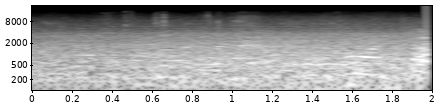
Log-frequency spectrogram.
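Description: Faint background voices over steady street noise, with no nearby voice or sudden sound.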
